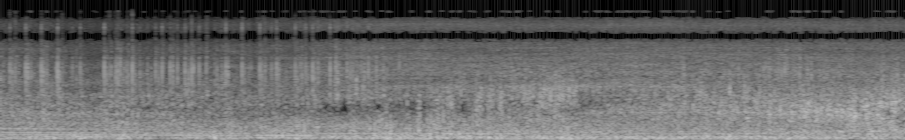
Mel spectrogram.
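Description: Wind rushing over the microphone of a moving motorcycle, with the bike's engine hum underneath; the engine hum fades after about three seconds and the wind noise grows toward the end.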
